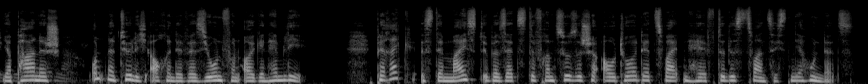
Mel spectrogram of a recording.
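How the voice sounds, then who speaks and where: A woman's voice: fairly low pitch, mellow, no echo. A woman with pronunciation reading scripted narration for a literary radio documentary.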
